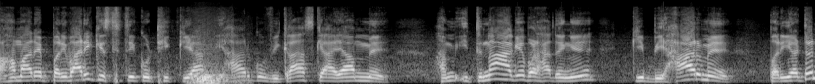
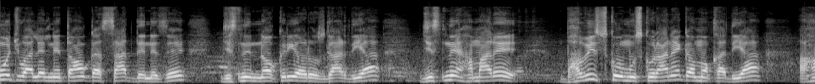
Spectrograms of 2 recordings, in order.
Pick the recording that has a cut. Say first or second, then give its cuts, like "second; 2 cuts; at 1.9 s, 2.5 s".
first; 1 cut; at 2.2 s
